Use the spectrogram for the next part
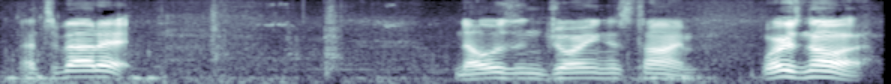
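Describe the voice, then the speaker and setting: A man's voice: on the high side, slow pace. A man in his thirties chatting casually as a family vlogger, to the camera and to a pet. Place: mostly outdoors at a marina and patio, later garage and home. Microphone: camera held at arm's length. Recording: clear background noise, handheld camera outdoors.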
